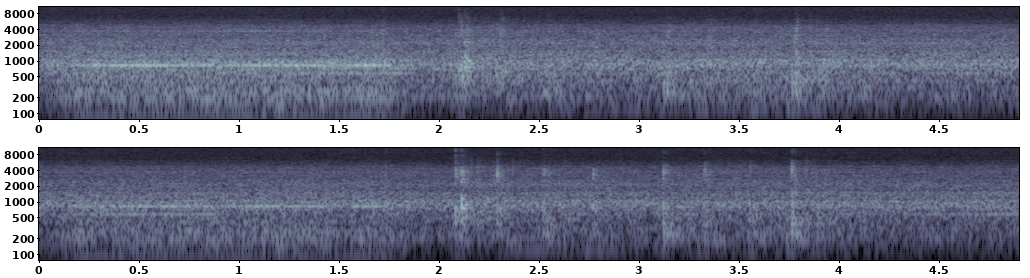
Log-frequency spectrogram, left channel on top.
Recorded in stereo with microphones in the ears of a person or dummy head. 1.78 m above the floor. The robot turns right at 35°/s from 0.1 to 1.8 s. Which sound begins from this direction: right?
Running footsteps, at 2.1 s.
